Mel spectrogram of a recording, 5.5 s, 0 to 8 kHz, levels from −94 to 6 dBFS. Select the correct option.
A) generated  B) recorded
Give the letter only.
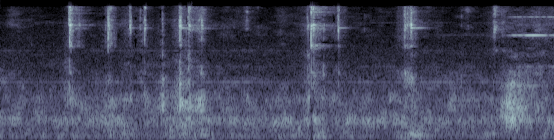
B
